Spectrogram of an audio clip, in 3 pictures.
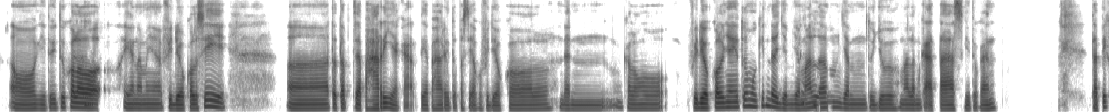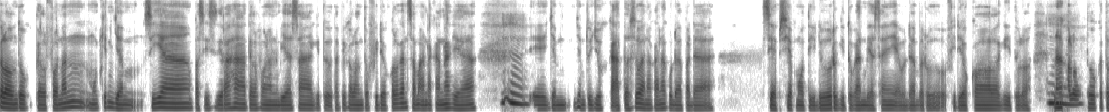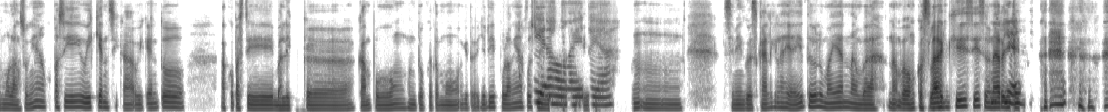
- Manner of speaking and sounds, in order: in English: "call"; in English: "call"; in English: "call-nya"; in English: "call"; in English: "call"; in English: "weekend"; in English: "Weekend"; laugh
- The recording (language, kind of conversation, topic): Indonesian, podcast, Gimana cara kamu menimbang antara hati dan logika?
